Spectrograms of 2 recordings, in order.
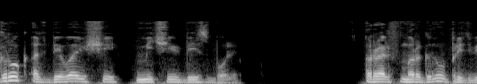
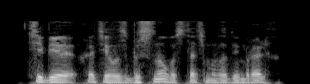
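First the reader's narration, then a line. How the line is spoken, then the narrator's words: Plain question. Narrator (Russian): спросила Луиза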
